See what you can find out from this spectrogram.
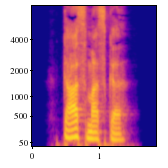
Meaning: gas mask (headgear)
- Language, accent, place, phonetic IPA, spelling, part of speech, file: German, Germany, Berlin, [ˈɡaːsˌmaskə], Gasmaske, noun, De-Gasmaske.ogg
